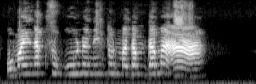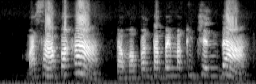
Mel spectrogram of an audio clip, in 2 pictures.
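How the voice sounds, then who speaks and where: A woman's voice: sits high, lively intonation, fairly quick, bright, forceful tone, dry recording, exaggerated voice. A woman acting in a comedic radio drama as a bossy, impatient schoolteacher wife, nagging and scolding.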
